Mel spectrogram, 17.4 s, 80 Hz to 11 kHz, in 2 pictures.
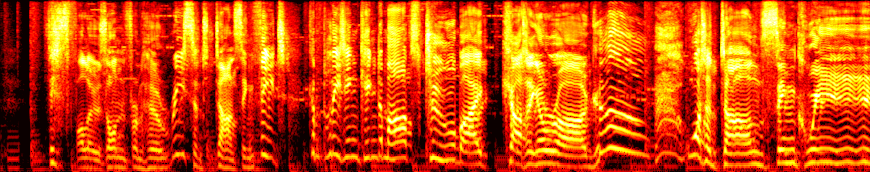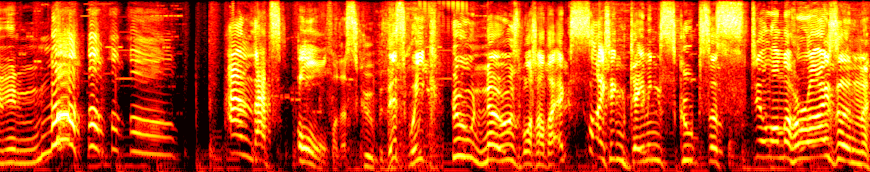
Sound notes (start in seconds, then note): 7.4 sings; 9.1 laughs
